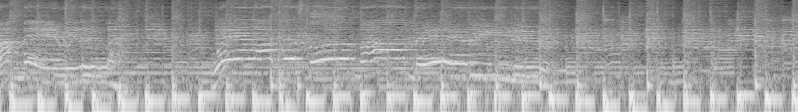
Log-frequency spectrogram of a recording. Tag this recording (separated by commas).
Music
